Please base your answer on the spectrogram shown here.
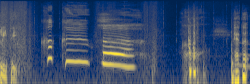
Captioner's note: yawns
